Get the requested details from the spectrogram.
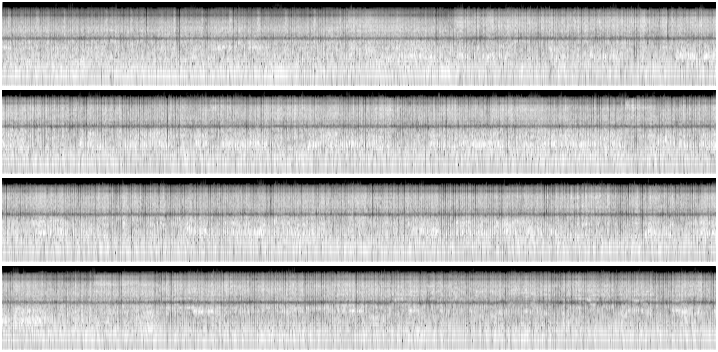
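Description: Distorted electric guitars play fast riffs.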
